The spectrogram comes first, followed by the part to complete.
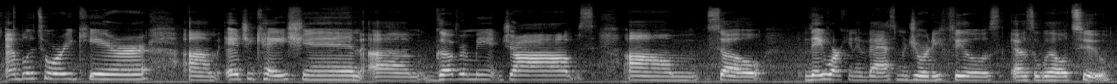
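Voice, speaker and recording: A woman's voice: medium pitch, a bit bright, slight background noise. A woman nurse, talking casually to her viewers in a chatty, folksy way with many fillers. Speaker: nurse vlogger. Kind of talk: casual informational vlog.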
